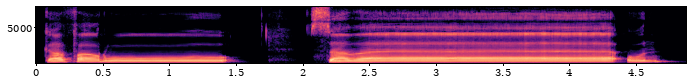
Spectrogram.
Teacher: یہاں پہ مد متصل ہے، حمزہ اسی کلمے میں ہے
